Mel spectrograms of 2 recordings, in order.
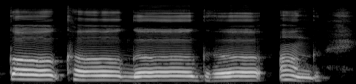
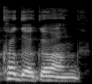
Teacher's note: એ કંઠ એટલે કે ગળામાંથી આમ સીધી જ હવા બહાર નીકળે છે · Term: કંઠ્ય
